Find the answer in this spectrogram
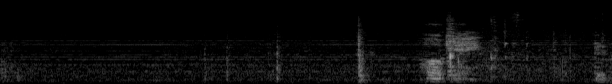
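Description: A faint steady electrical hum, then a sharp click and a brief clatter of knocks and rattles near the end.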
